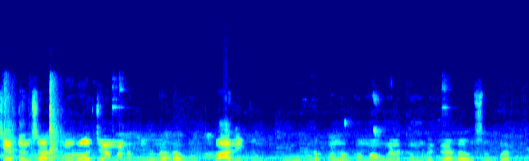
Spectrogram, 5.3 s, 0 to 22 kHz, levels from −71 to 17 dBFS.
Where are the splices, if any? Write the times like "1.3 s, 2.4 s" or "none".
none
